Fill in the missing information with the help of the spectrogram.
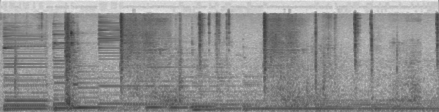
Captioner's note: car englne stallllng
